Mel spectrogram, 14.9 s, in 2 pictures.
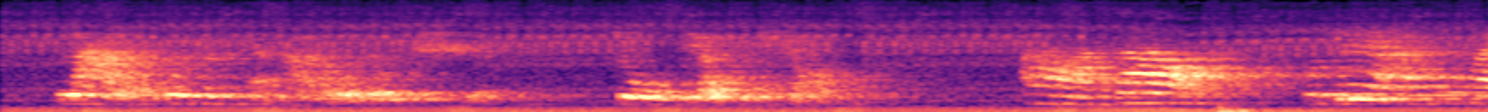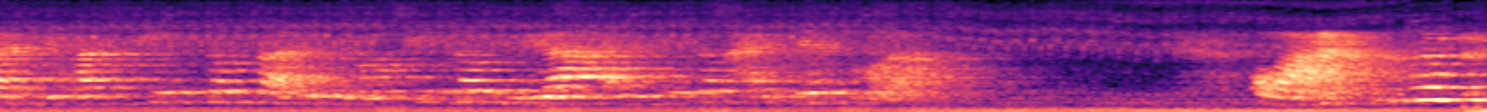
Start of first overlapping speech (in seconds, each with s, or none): none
